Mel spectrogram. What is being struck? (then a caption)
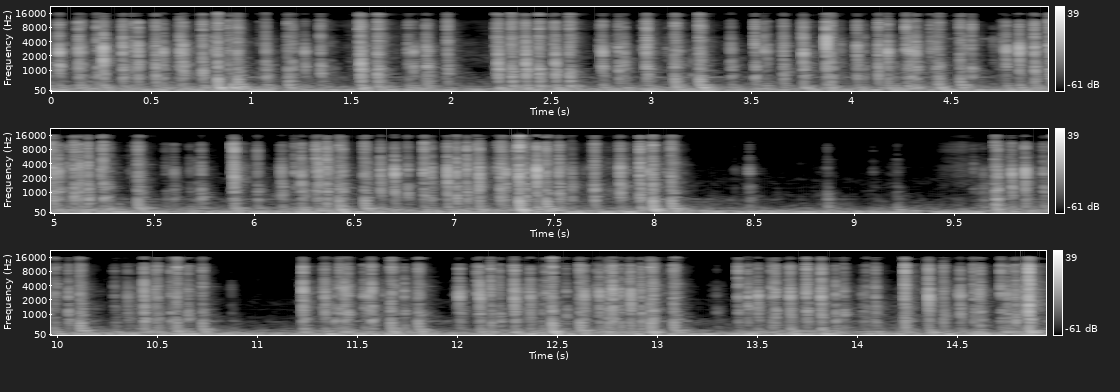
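Mechanical keyboard with plastic keycaps on a metal frame. Both hands type continuously with the fingertips on an RGB mechanical keyboard with white plastic keycaps on an aluminium frame, making a dense stream of short, bright clacks over a steady low hum. The typing breaks off briefly around the middle and then resumes at the same quick pace.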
